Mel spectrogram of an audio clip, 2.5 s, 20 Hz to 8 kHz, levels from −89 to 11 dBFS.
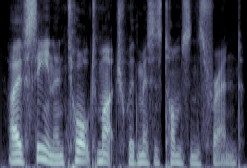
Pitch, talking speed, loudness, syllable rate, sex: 130 Hz, 240 wpm, -20 LUFS, 5.3 syllables/s, male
